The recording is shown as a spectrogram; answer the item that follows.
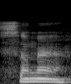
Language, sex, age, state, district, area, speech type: Maithili, male, 60+, Bihar, Saharsa, urban, read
